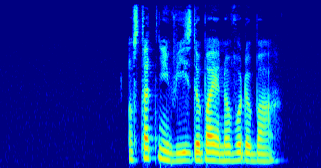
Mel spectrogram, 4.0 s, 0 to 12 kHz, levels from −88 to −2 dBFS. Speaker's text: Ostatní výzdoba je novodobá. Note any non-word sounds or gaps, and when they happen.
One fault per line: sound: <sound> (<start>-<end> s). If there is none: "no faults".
no faults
